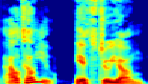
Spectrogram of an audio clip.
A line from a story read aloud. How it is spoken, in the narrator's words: she answered cheerfully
